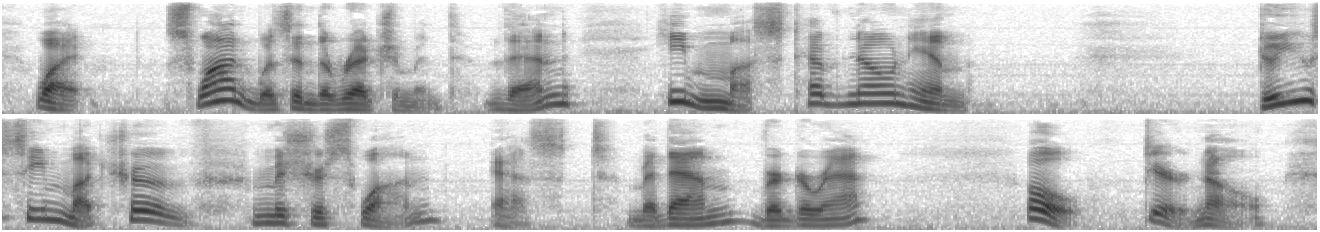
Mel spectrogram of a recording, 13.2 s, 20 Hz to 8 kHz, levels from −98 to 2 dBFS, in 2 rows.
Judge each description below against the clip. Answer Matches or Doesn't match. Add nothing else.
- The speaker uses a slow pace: Matches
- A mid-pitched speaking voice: Matches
